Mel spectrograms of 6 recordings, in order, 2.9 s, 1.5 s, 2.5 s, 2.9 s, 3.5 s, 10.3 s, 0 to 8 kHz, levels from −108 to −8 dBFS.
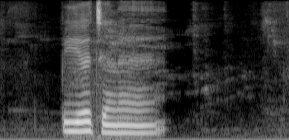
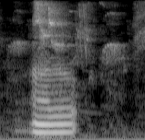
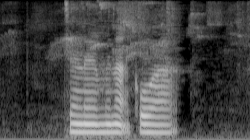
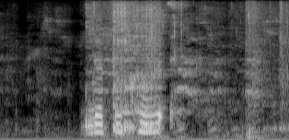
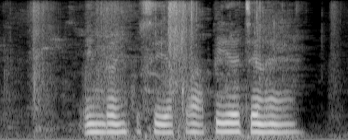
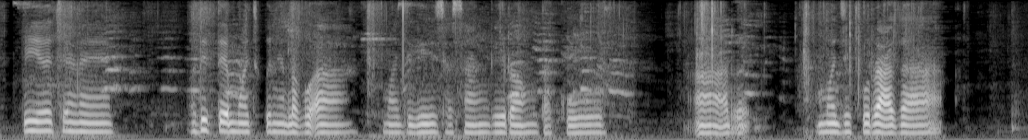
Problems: background sounds at intervals, background conversations at intervals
